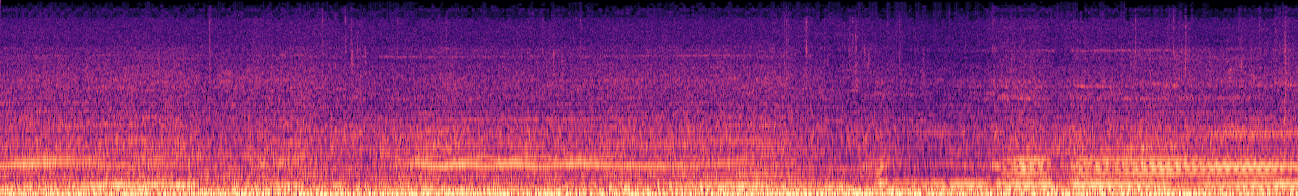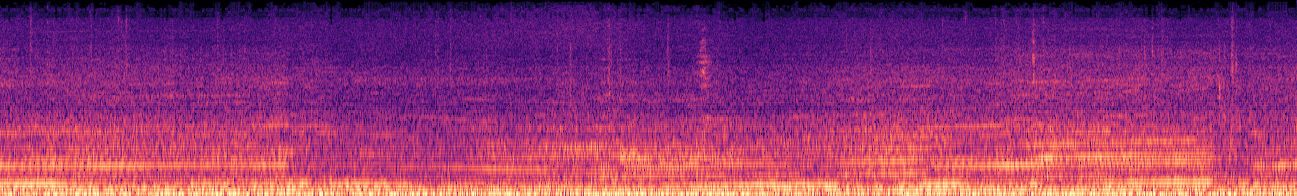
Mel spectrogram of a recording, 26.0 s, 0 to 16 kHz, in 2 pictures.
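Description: Mazda RX8's two-rotor rotary engine pulling hard at speed, heard from inside the cabin over a low road rumble. The engine note climbs and falls with gear changes: a step about a third of the way in, a slide down in pitch about two-thirds through, then a long climb and a drop near the end.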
